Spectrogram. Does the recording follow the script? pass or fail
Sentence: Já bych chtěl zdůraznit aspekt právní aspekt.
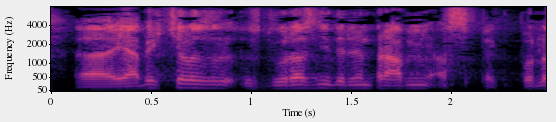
fail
